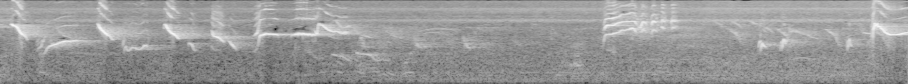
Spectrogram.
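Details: Free-living white-breasted magpie-robin in song, meant to prompt other birds to sing. Quick sequence of clear high swooping whistles and sharp chips, a lull, then a fresh burst of ringing notes.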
